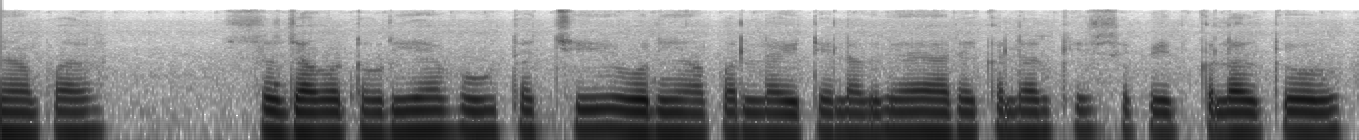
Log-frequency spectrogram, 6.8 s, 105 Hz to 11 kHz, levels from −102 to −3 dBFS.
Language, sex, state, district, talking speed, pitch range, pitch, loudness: Hindi, male, Uttar Pradesh, Shamli, 175 wpm, 130-140 Hz, 135 Hz, -18 LUFS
